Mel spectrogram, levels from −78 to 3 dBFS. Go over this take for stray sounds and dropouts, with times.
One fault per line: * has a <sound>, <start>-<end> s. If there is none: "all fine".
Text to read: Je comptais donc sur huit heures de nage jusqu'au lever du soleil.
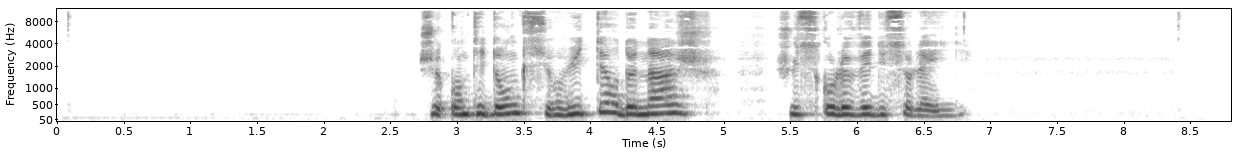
all fine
